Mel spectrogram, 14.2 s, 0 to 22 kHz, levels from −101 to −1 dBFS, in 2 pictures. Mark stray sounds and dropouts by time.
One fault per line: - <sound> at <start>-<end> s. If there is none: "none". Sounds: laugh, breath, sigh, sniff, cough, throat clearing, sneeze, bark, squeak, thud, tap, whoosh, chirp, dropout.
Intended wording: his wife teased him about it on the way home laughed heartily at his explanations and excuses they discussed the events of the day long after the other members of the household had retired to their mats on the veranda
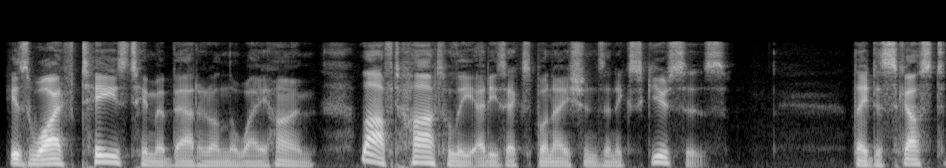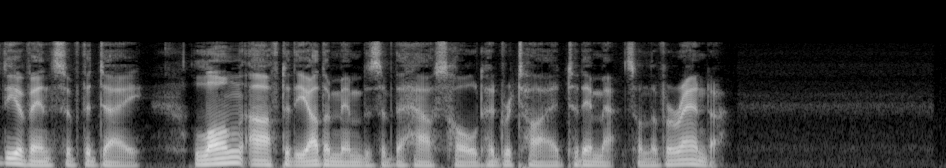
none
